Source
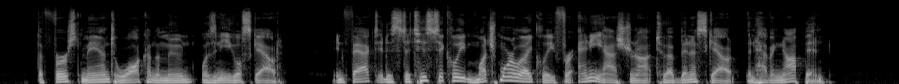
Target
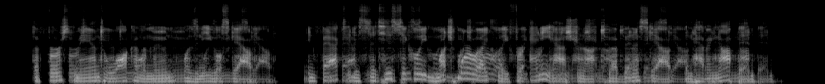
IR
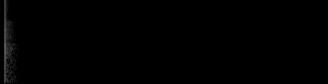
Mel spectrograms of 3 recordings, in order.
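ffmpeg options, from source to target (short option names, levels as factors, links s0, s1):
-filter_complex "[0:a]aemphasis=mode=reproduction:type=50kf,agate=range=0.0794:threshold=0.00141:ratio=16:detection=peak,superequalizer=7b=0.501:9b=3.16:11b=0.282:13b=3.16:15b=0.398,tremolo=f=48:d=0.71,asetrate=58866,aresample=44100,atempo=0.749154,asplit=2[s0][s1];[s1]aecho=0:1:206:0.299[s2];[s0][s2]amix=inputs=2:normalize=0,asetrate=48000,aresample=44100,volume=0.708"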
